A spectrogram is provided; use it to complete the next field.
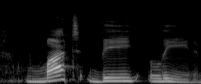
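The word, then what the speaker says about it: מטבילין: Second syllable is easy. B. And the third syllable is easy. Lean. Mitsuyan. Put the word together. Mat be lean.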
